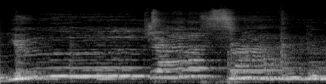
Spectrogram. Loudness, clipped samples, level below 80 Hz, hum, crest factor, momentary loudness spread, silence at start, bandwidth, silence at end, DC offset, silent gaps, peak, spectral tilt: -22 LUFS; under 0.1%; -60 dBFS; none; 14 dB; 5 LU; 0 s; 14.5 kHz; 0 s; under 0.1%; none; -6 dBFS; -4.5 dB/octave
